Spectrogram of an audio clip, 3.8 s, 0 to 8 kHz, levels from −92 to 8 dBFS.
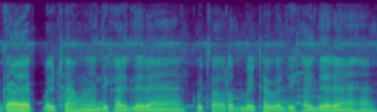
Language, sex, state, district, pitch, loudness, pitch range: Hindi, male, Jharkhand, Garhwa, 100 Hz, -18 LUFS, 95-100 Hz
